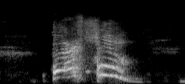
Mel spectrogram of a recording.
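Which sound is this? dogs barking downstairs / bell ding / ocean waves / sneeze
sneeze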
